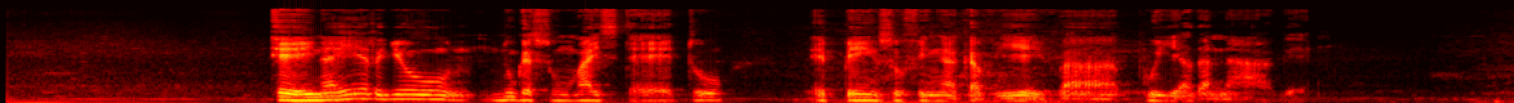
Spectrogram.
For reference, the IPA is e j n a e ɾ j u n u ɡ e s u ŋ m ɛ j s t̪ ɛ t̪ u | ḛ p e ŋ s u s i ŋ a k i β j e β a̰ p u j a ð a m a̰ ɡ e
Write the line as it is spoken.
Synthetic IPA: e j n a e ɾ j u n u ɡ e s u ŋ m a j s t̪ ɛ t̪ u | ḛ p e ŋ s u f i ŋ a k a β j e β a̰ p u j a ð a n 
